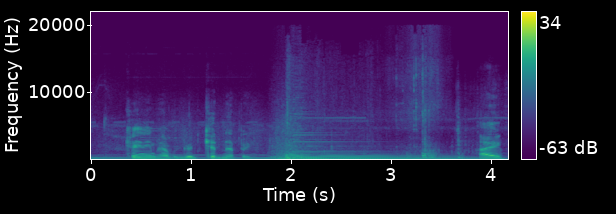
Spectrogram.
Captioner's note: crickets chirping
